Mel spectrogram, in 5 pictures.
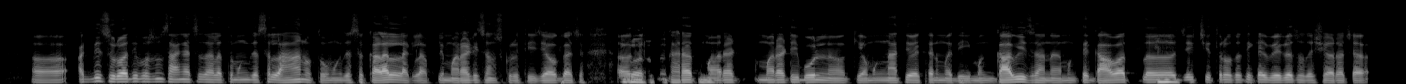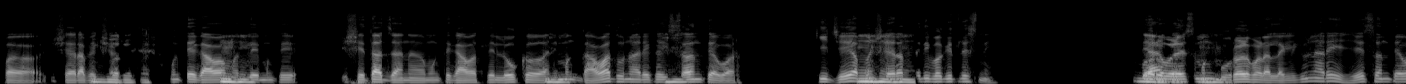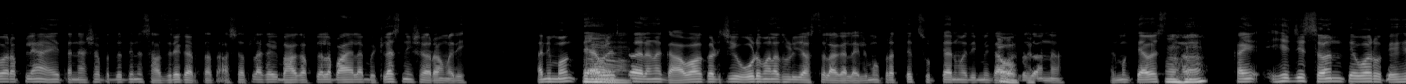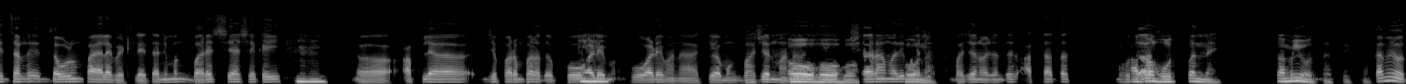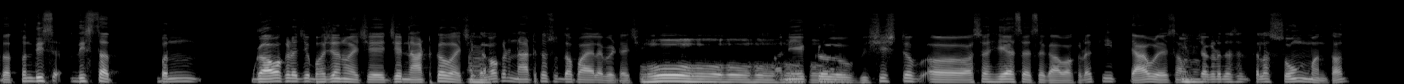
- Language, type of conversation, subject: Marathi, podcast, तुमच्या संस्कृतीतील कोणत्या गोष्टींचा तुम्हाला सर्वात जास्त अभिमान वाटतो?
- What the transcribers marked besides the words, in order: other background noise; in Hindi: "त्योहार"; tapping; in Hindi: "त्योहार"; in Hindi: "त्योहार"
